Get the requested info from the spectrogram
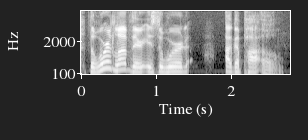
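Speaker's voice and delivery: usual speaking voice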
